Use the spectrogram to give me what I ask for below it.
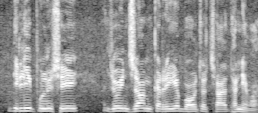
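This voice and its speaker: There is noticeable background noise. A man speaks at a high pitch in a monotone, flat intonation. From Delhi, Bawana village. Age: 80s+. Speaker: retired headmaster. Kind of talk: interview. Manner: halting.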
